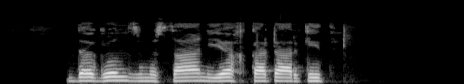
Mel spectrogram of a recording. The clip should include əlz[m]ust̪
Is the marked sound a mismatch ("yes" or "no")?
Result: no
